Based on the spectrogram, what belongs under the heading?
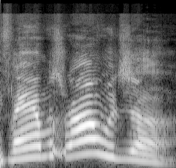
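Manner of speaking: high, loud, slow outrage; outraged disbelief. Retold or imitated. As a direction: exclaim in shocked disbelief. Outraged at eating bear.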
